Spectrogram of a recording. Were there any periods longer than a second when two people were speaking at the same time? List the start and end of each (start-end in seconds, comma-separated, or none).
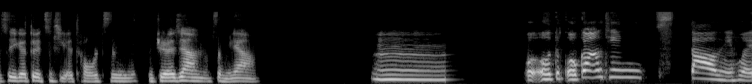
none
